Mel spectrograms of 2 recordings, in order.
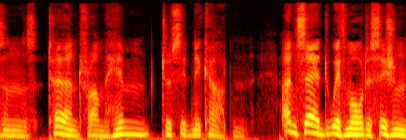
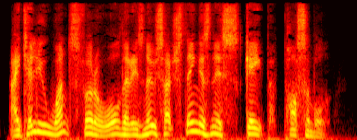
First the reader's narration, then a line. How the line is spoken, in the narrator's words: said the spy firmly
